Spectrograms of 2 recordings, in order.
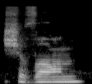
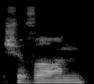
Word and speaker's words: Siobhan: And some words just get really famous, like the names Siobhan and Niamh. They have BH, MH, they sound like V.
